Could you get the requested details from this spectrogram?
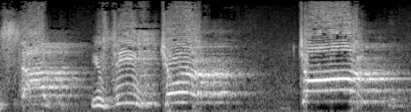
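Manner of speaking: high-pitched yells after a thief; enraged shout. Acted. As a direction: holler it high, building to the last word. Indra chases the thief shouting.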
